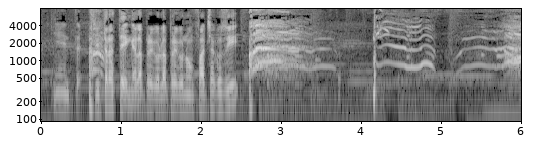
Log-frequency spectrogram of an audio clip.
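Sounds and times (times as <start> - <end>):
speech: 0.2 - 2.9
coughing fit: 0.6 - 0.8, 4.1 - 4.5.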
